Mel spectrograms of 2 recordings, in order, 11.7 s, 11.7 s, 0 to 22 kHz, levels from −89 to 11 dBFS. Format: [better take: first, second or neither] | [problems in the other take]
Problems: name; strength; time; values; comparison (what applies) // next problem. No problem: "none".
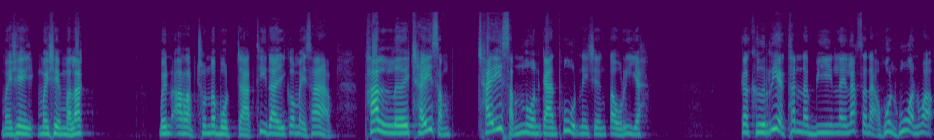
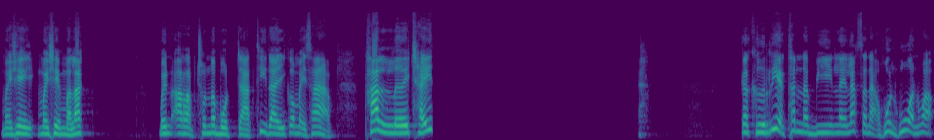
first | audio cutting out; at 5.5 s for 2.5 s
